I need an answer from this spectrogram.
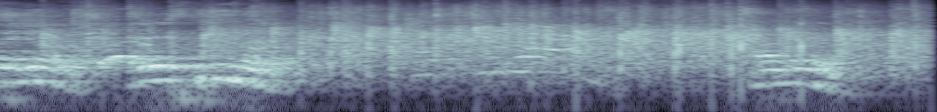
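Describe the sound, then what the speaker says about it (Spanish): A church congregation at a Sunday service applauds, sustained clapping blending with raised voices and exclamations throughout. "Den un aplauso al Señor."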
